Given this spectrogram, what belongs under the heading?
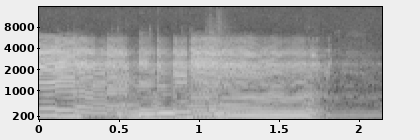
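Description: Electric guitar driven through a distortion pedal for rhythm tone, a sustained saturated chord ringing steadily and loudly on its own for about two seconds before dropping off and fading at the end.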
